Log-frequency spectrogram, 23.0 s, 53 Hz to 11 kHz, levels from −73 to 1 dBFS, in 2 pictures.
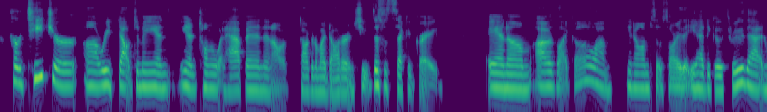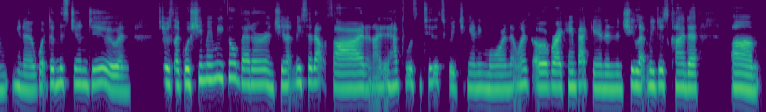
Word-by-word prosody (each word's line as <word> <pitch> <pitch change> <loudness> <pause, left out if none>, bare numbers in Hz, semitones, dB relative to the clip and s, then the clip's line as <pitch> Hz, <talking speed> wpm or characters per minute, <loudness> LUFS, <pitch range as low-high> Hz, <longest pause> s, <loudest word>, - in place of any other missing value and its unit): her 230 -3 +3
teacher, 230 -6 +4
uh, 185 -1 +1
reached 195 -1 +1
out 180 -2 +3
to 185 - -3
me 180 0 0
and, 165 0 -2
you 195 -2 -1
know, 160 - -7
told 175 -2 -3
me 165 - -2
what 160 -1 -6
happened, 155 0 0
and 145 - -5
I - - -2
was - - -14 0.2
talking 145 -1 -3
to 145 - -4
my 145 0 0
daughter 130 +1 -2
and 150 - -6
she - - -5
this 195 -1 +3
was 175 -2 -8
2nd 155 0 -4
grade, - - -3 0.7
and, 170 -1 +2
um, 160 0 +2
I 180 0 +5
was 180 -1 -3
like, - - -6
"Oh, 240 -2 -4
um, 175 -6 -6 0.2
you 185 - -4
know, 170 -1 -4
I'm 165 0 -3
so - - -8
sorry 90 -1 -3
that - - -1
you - - -1
had 165 -1 -2
to 165 - -4
go 155 -1 +1
through 200 +5 +3
that 175 -6 +1
and, 160 +2 -6
you 190 -1 -2
know, 160 -2 -2
what 185 +4 -5
did 210 -1 +2
Miss 215 0 0
Jane 205 -2 -1
do?" 205 -5 +3
And, 150 -1 -3 0.4
she - - -3
was 210 -2 +4
like, 200 -2 0
"Well, 210 - +9
she 210 +5 +2
made 255 +1 +2
me 270 0 +2
feel 270 +1 0
better, 205 -3 +1
and 180 -3 -1
she 195 +4 -2
let 195 +1 -2
me 215 +1 0
sit 215 +1 -1
outside, 170 -3 +3
and 185 +2 -5
I - - -2
didn't 185 - -3
have 190 0 -1
to 215 - -11
listen 200 -2 -5
to 215 0 -3
the - - -3
screeching 175 -5 -7
anymore 165 -1 -2
and 165 - -3
then 170 - -5
when 205 - 0
it's 200 - -10
over 180 +1 +4
I 180 - +6
came 180 +1 -1
back 190 +1 0
in 170 -1 -1
and 165 0 -1
then 165 - -2
she 195 +4 +1
let 185 0 +2
me 190 -1 +2
just 195 +1 -1
kinda, 175 -2 +3 0.5
um, 165 -3 +4
180 Hz, 255 wpm, -26 LUFS, 165-200 Hz, 0.7 s, Well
